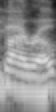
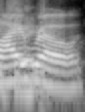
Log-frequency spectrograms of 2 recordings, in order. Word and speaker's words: Biro: And today I have a very special guest with me, Biro. Did I pronounce that correctly? It's actually Biro, but that's okay. Biro.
